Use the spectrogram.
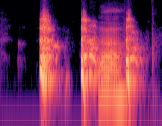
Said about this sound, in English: Cough break.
